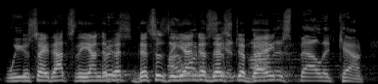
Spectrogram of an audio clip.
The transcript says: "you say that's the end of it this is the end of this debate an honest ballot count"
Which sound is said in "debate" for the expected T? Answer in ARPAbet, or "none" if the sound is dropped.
none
